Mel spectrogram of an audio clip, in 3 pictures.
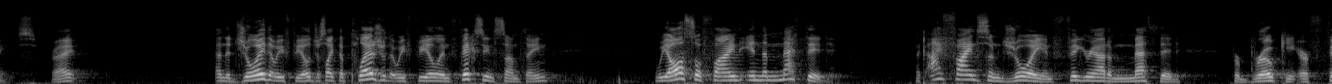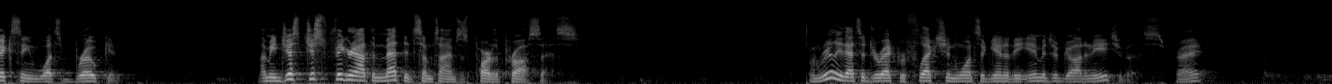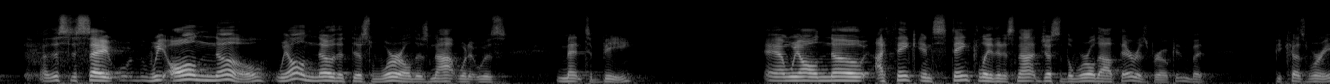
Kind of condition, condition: setting, large echoing room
